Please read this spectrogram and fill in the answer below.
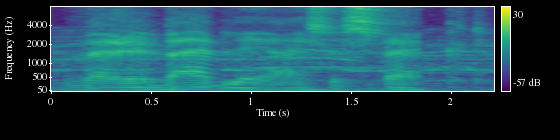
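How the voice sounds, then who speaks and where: A depressed menial robot with an enormous intellect, speaking in a very deep, droning voice. He is self-pitying and bitterly sarcastic, as in a comic sci-fi radio play, with loud music behind him. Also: level tone, takes it slowly. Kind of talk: sci-fi comedy radio drama.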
